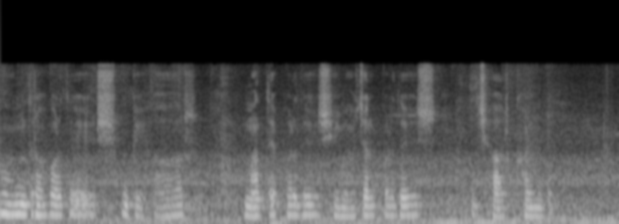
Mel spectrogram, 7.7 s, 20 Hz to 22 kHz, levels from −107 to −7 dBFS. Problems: constant background noise, low volume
